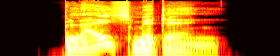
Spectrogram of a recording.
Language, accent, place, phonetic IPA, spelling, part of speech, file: German, Germany, Berlin, [ˈblaɪ̯çˌmɪtl̩n], Bleichmitteln, noun, De-Bleichmitteln.ogg
- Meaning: dative plural of Bleichmittel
